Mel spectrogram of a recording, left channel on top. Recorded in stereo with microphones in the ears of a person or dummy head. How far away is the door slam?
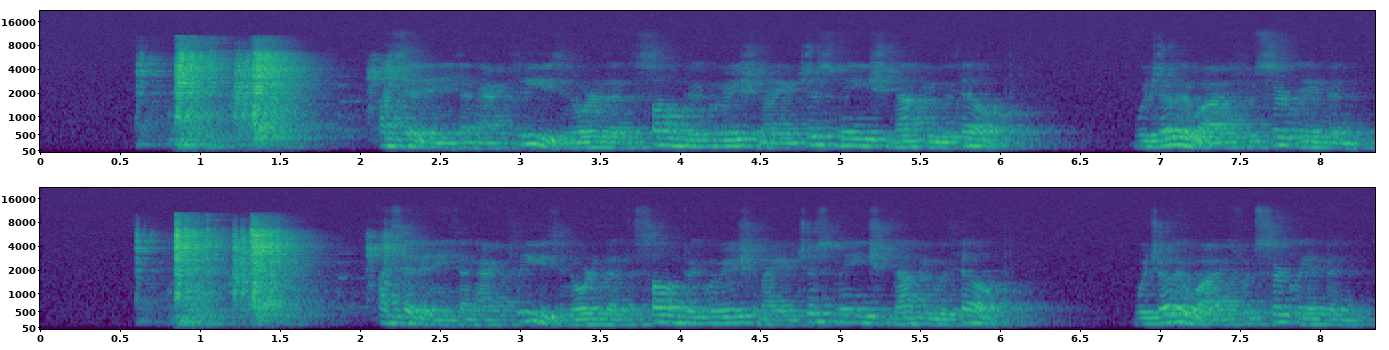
About 6.5 m.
